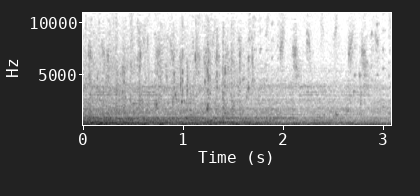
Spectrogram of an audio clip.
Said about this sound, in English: They grabbed onto the rope and hoisted themselves up hand over hand, just as a geyser of water exploded through the roof.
